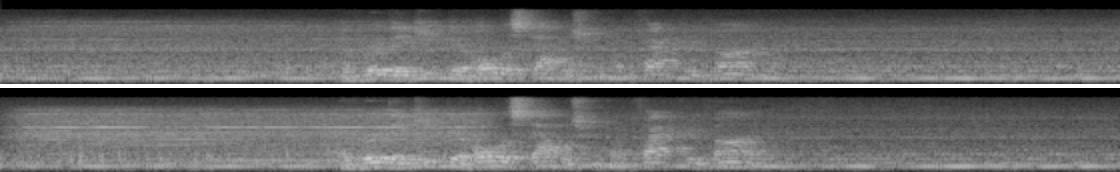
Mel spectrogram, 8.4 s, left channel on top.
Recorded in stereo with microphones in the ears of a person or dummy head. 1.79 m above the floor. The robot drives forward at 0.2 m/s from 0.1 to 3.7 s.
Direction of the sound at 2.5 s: 70° right (ahead or behind).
